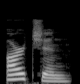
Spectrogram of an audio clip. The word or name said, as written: archan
